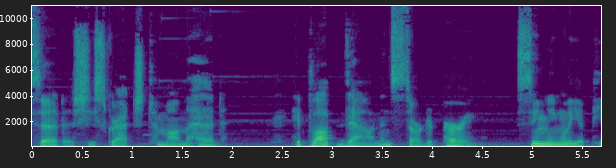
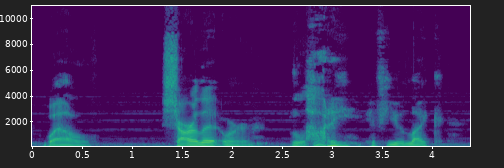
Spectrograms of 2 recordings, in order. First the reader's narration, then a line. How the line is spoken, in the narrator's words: I stammered, still looking around the cemetery in confusion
